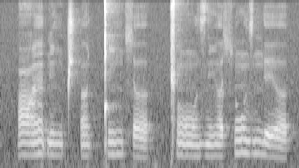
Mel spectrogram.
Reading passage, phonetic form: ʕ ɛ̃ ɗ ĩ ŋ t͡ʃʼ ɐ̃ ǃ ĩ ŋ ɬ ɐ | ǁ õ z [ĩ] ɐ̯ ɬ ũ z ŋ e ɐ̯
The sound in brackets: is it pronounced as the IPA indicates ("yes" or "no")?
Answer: yes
